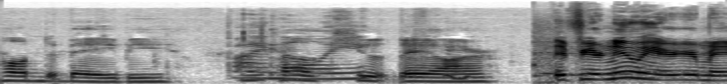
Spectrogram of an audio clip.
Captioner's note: laughs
